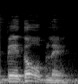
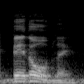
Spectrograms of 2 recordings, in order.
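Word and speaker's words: ve doble: If you say W in Spanish, it's bedoble. Okay? Bedoble.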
